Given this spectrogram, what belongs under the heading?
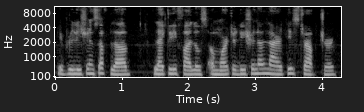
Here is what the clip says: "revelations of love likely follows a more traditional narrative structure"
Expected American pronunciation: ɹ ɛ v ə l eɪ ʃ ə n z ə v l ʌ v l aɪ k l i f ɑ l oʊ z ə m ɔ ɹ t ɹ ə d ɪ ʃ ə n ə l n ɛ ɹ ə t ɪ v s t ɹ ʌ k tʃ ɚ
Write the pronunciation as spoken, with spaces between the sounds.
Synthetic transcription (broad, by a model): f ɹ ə l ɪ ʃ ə n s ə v l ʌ b l aɪ k l i f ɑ l oʊ s ə m ɔ ɹ t ɹ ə d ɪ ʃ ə n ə l n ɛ ɹ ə t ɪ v s t ɹ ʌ k tʃ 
